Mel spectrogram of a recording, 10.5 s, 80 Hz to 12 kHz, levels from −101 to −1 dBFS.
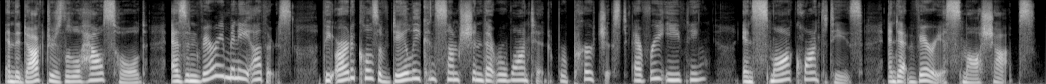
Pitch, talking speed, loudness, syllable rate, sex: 225 Hz, 170 wpm, -22 LUFS, 6.0 syllables/s, female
